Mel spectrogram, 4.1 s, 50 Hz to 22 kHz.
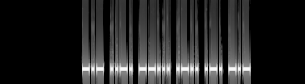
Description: Morse code, heard as a keyed tone, about 38 wpm, 700 Hz. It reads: KF7LRK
